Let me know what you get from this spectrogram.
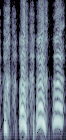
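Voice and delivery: high startled ah ah ah; stunned gasping. Retold or imitated. Two friends watching the disc fly past, high stunned gasps. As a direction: mouth open, staring in shock. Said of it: "we're just sitting there going".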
